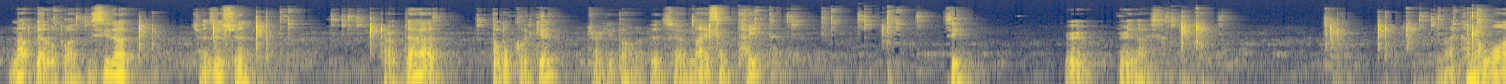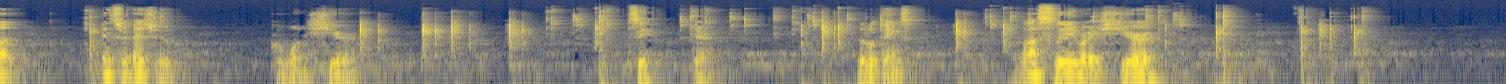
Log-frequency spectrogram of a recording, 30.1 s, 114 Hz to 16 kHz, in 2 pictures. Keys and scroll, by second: 1.2 1, 3.5 w, 6.9 3, 11.6 1, 13.1 3, 18.5 3, 19.1 w, 19.4 1, 23.1 1, 24.4 3, 28.1 1.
